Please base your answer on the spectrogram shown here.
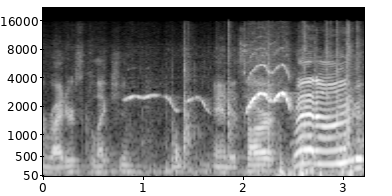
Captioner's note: whistling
